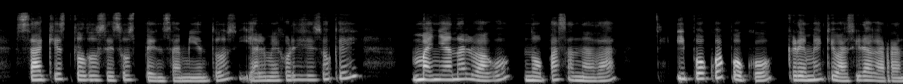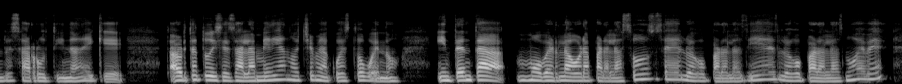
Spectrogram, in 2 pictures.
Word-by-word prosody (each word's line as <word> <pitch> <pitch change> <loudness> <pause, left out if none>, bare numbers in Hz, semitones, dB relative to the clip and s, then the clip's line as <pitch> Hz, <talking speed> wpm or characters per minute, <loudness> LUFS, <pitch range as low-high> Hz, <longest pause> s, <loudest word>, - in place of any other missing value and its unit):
saques 215 +4 +3
todos 205 -3 -1
esos 195 +3 -3
pensamientos, 160 - -3
y 290 +2 -7
a - - 0
lo 180 - -2
mejor 190 +2 -2
dices: 210 0 -5
"Okey, 285 +9 -3 0.5
mañana 220 +2 +5
lo 220 -5 0
hago, 200 - 0
no 185 -3 +2
pasa 210 0 -2
nada". 170 - -1 0.6
Y 270 -3 +2
poco 265 +3 +4
a - - +6
poco, 200 - +1
créeme 200 +2 +2
que 205 - -3
vas 165 -1 +1
a - - -3
ir 195 - 0
agarrando 160 -3 -1
esa 170 -2 -2
rutina 150 -2 -3
de 85 -1 -4
que 120 -3 -5 0.5
ahorita 190 +3 +4
tú 200 -1 +1
dices: 180 -2 0
"A 170 - +5
la 170 +1 +2
medianoche 200 +1 -1
me 195 -3 0
acuesto", 170 +2 -2
bueno, 150 -1 -1 0.4
intenta 190 +1 +5
mover 185 -2 +1
la 180 -2 +4
hora 170 0 +2
para 165 -3 -2
las 150 +1 -4
11, 240 - -3
luego 165 -3 -2
para 140 -5 -3
las 145 0 -6
10, 225 +3 -3
luego 170 -3 -1
para 155 -5 +1
las 145 +3 -4
9, 245 - -3
190 Hz, 180 wpm, -22 LUFS, 165-215 Hz, 0.6 s, a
